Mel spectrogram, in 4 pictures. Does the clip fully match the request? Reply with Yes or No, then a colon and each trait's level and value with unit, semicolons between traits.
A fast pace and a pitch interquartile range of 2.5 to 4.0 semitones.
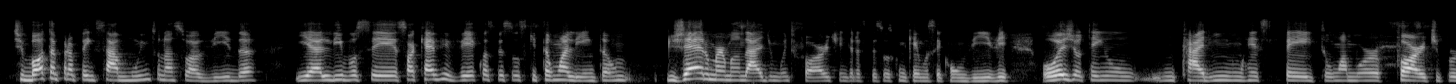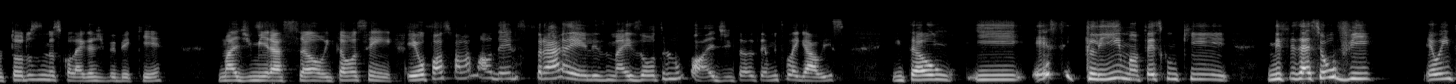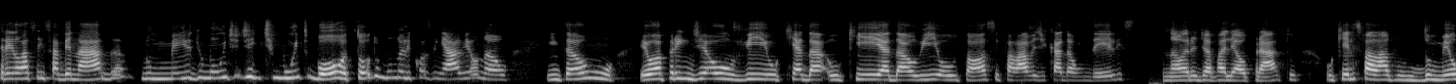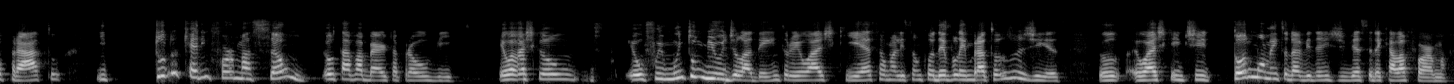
No: fast, 195 wpm; average, 4.5 semitones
